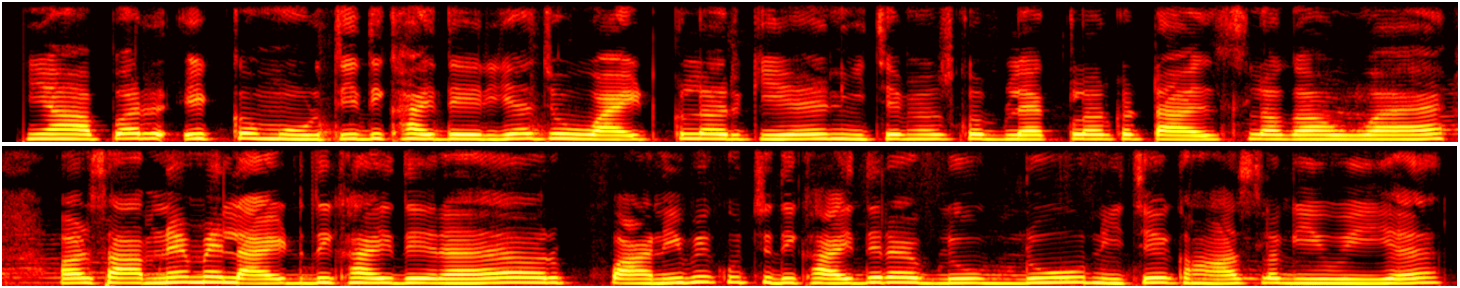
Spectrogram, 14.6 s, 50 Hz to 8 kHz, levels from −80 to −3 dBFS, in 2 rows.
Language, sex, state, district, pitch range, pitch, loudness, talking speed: Hindi, female, Rajasthan, Churu, 240-270 Hz, 255 Hz, -17 LUFS, 190 wpm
